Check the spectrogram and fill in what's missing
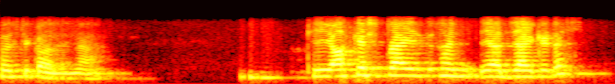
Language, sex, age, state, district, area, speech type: Kashmiri, male, 18-30, Jammu and Kashmir, Budgam, rural, conversation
